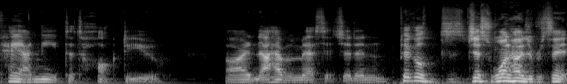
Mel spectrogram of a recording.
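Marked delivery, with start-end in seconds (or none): 0.0-3.4 quiet, secretive whispering. Recounting a scene where one character tries to tell another something, retelling a whisper. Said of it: "She kind of whispers like".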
